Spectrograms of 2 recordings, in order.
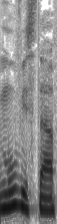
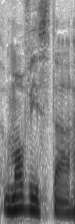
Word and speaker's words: Movistar: Claudia hat uns rückgemeldet, dass wir Movistar falsch aussprechen, weil es nicht Movie wie Film ist. Und es glaube ich, wenn ich es auch diese Lautschrift nicht entziffern kann, Movistar heißen soll.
